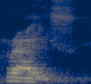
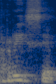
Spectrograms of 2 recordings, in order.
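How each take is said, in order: First: The name is pronounced the English way. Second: The name is pronounced the Spanish way. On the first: The speaker calls it right. "para mencionarlo, digamos, más correctamente" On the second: The speaker calls it wrong. "para mencionarlo en español sería Rice"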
